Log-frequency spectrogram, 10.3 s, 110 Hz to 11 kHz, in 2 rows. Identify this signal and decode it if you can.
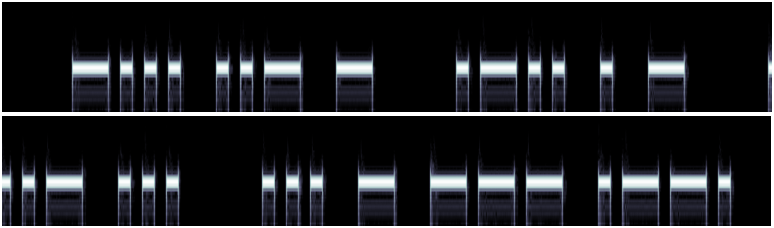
Morse code, heard as a keyed tone, about 16 wpm, 700 Hz. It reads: BUT LET US STOP
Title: Sentences from Top 1000 Words - Review Part 1 - 15wpm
